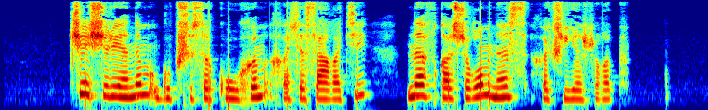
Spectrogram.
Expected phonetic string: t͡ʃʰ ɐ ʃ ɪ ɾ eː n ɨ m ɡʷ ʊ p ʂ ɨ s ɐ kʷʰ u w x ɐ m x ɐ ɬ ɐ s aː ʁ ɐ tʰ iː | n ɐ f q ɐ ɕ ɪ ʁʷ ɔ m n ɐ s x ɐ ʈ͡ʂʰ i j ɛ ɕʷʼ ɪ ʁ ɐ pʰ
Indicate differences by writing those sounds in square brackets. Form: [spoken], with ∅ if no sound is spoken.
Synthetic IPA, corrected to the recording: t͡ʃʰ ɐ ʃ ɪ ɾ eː n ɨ m ɡʷ ʊ p ʂ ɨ s ɐ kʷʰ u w x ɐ m x ɐ ɬ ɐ s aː ʁ ɐ tʰ iː | n ɐ f q ɐ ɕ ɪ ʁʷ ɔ m n ɐ s x ɐ ʈ͡ʂʰ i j ɛ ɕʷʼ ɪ ʁ ɐ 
